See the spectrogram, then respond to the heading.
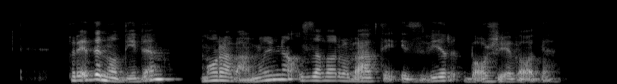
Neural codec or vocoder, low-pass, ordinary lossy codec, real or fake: codec, 16 kHz, 4 kbps, X-Codec, HuBERT features, trained on general audio; none; none; fake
